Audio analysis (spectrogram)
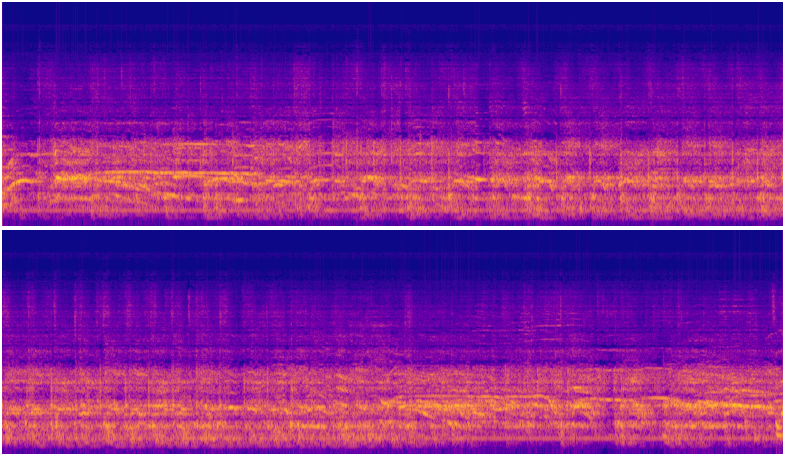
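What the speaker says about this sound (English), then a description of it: "The crowd was astonishing in that match." A dense wrestling crowd roars and cheers steadily throughout a match on Hulk Hogan appreciation night, a loud continuous wall of voices with no clear breaks.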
